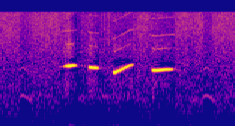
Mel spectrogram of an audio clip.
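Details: Robins calling at dusk just after sunset on a bushwalk, with light breeze: four clear, high whistled notes in quick succession, the third sliding upward; doves and a red-chested cuckoo heard nearby.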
